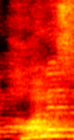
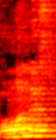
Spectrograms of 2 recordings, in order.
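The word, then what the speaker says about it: honest: अब इसे हॉनेस्ट नहीं पढ़ना, इसे ऑनेस्ट पढ़ा जाता है।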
